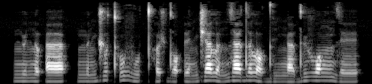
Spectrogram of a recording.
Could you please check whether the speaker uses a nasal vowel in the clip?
no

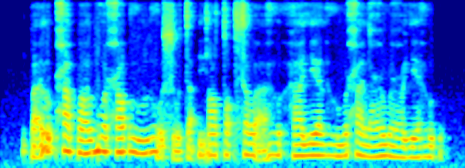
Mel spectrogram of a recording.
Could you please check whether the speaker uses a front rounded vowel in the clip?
yes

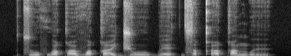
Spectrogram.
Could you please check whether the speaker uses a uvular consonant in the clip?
yes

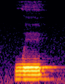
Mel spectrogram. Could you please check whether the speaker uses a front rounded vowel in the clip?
no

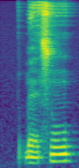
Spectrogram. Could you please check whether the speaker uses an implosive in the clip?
yes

